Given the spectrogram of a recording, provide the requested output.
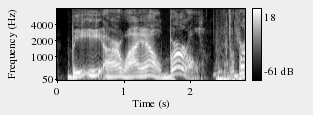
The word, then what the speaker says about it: Beryl: Not barrel. No, it's BERYL. If it's male, it's BERYL Ives. But if it's BERYL, it's BERYL is BERYL. It's BERYL. Yeah, it's pronounced with 2 E's, BERYL.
